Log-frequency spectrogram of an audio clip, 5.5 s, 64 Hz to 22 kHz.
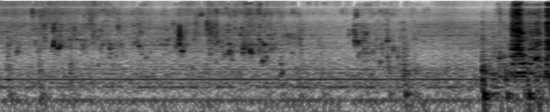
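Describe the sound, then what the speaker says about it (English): Milk is poured into a roux in a pan for a basic white gravy, a steady close liquid trickle and splash that runs for several seconds and grows a little louder and brighter at the end, with no talking. "I'm going to take 4 cups of milk and just pour it right on in."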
